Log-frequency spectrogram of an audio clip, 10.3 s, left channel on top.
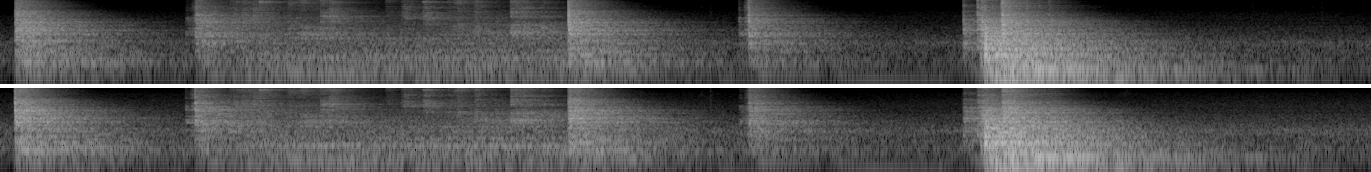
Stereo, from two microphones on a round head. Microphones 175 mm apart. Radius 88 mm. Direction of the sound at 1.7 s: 5° left (ahead or behind).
